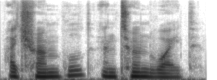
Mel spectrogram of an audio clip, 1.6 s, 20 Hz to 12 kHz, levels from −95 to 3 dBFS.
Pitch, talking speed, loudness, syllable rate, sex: 125 Hz, 185 wpm, -16 LUFS, 5.9 syllables/s, male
